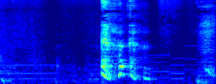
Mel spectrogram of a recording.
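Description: Faint background music with held notes, and a woman's short vocal burst, like a cough or throat-clearing, about a second in.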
